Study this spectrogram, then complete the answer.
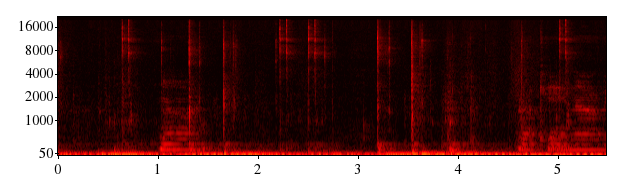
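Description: Rapid keystrokes on a computer keyboard, a string of sharp, irregular clicks close by with brief pauses between bursts.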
